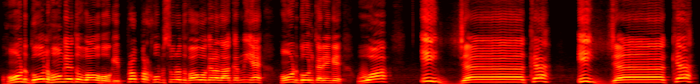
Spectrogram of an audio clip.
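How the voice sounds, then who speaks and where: A man teaching Quran recitation, patiently correcting and chanting drawn-out demonstration words for students to repeat. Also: sits high. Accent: Pakistani Urdu. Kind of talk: recitation lesson with call-and-repeat.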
